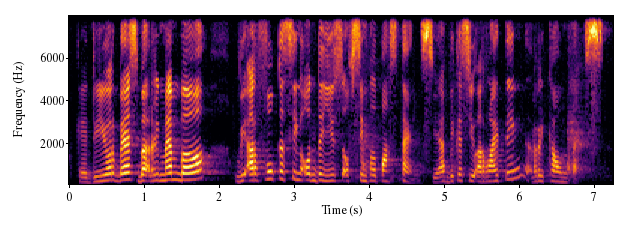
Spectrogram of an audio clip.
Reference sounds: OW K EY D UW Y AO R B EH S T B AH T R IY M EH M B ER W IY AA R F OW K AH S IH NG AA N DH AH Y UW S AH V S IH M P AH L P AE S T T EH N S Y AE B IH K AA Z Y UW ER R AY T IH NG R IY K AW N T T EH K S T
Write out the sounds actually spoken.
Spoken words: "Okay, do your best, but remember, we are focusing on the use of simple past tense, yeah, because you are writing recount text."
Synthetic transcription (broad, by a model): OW K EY D UW Y AO R B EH S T B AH T R IY M EH M B ER W IY AA R F OW K AH S IH NG AA N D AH Y UW S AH F S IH M P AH L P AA S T T EH N S Y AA B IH K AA S Y UW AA R AY T IH NG R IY K AW N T T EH K S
